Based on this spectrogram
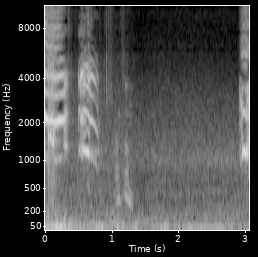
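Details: Red-cowled cardinal giving two loud, ringing whistled phrases with sliding notes, a quiet pause with faint low sounds, then another strong phrase at the end.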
